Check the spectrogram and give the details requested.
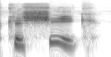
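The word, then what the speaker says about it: Kashyyyk: is that house wait how is it pronounced well it's kashyyk for some reason the one time you hear it in this the guy says kazuk kazuk are you serious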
